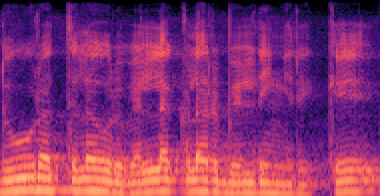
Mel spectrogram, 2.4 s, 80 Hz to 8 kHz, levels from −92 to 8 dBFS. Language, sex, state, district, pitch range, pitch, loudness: Tamil, male, Tamil Nadu, Nilgiris, 110-130 Hz, 125 Hz, -14 LUFS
